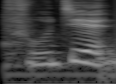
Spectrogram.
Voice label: "fu2 jian4", Chinese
